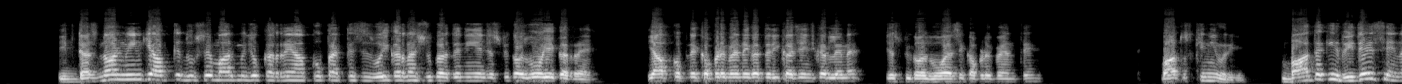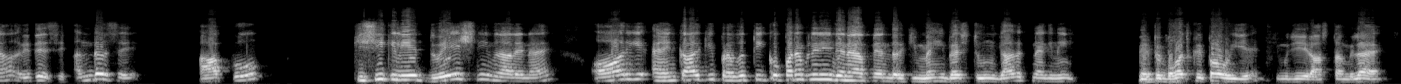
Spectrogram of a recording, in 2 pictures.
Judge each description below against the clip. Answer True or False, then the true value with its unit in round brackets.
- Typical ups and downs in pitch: False (6.1 semitones)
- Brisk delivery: True (225 wpm)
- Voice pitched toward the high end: False (170 Hz)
